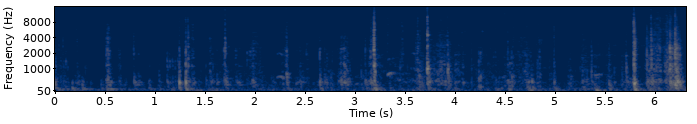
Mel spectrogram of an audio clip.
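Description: Hands working the plastic cabin air filter cover behind the glove box of a 2017 Toyota Camry: irregular plastic clicks, taps and scrapes, with sharper knocks about three seconds in and near the end.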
